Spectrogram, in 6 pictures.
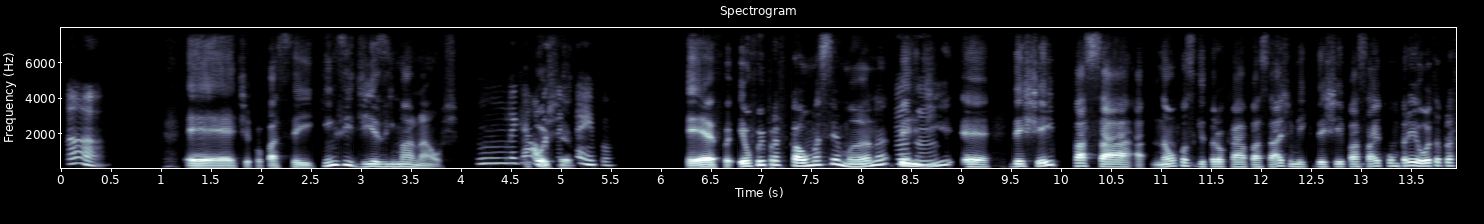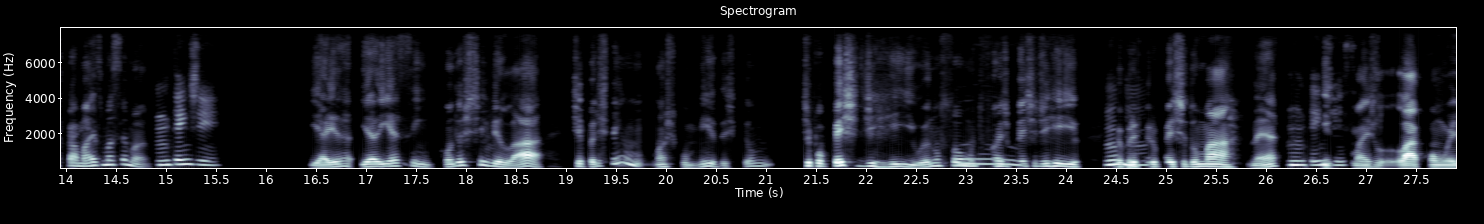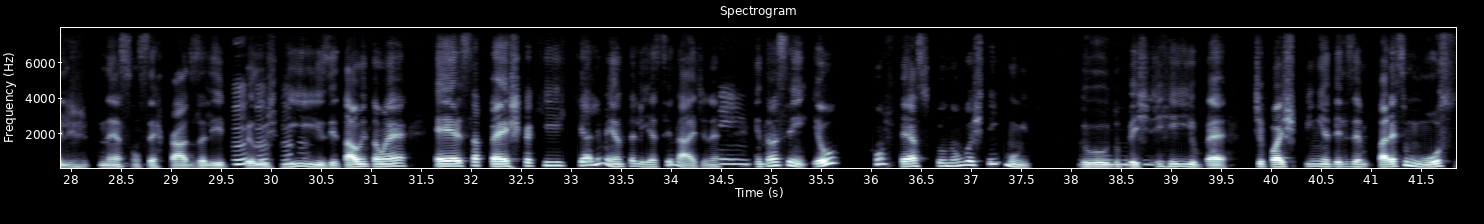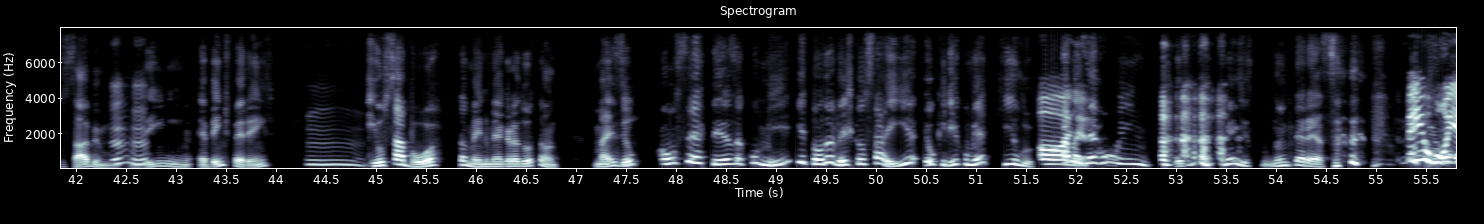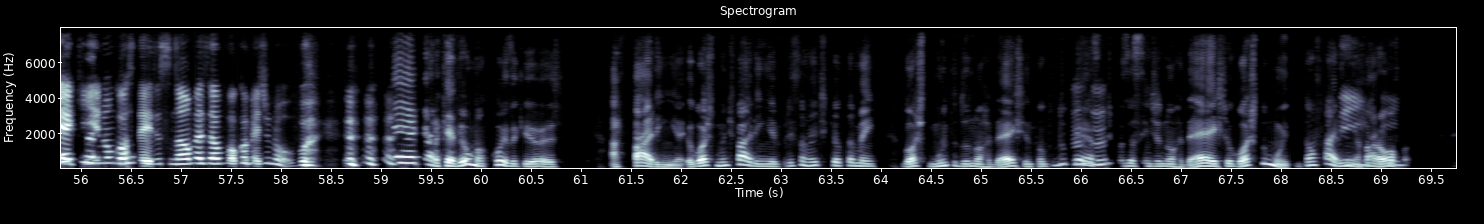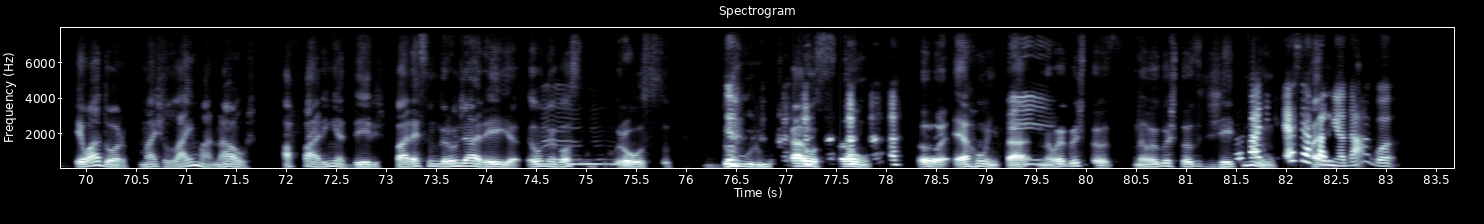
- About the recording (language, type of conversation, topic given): Portuguese, podcast, Como viajar te ensinou a lidar com as diferenças culturais?
- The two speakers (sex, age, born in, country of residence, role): female, 30-34, Brazil, Portugal, host; male, 35-39, Brazil, Portugal, guest
- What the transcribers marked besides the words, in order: distorted speech; tapping; static; laugh; laugh; unintelligible speech; laugh; laugh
